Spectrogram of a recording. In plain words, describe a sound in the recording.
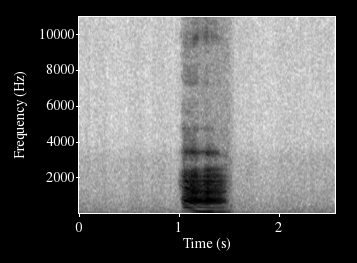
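A villager creature grunts with a short nasal hum.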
